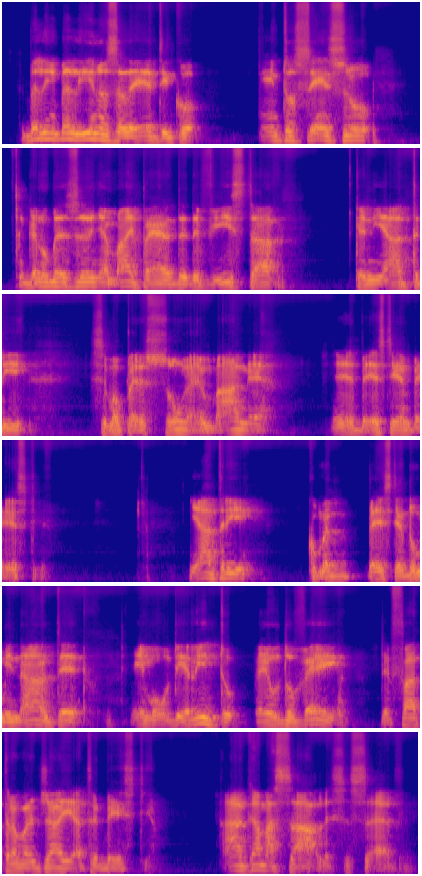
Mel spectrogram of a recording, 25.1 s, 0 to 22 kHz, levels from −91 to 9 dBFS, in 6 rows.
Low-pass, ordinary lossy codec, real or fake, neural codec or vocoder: none; none; fake; autoencoder, 48 kHz, 128 numbers a frame, DAC-VAE, trained on Japanese speech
